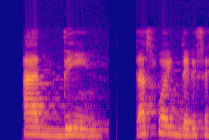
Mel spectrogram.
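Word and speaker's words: الدين: after the article al, you will ignore the sound of lam and you will just pronounce da, ad-din.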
